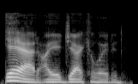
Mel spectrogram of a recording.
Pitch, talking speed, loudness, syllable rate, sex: 115 Hz, 130 wpm, -18 LUFS, 5.8 syllables/s, male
